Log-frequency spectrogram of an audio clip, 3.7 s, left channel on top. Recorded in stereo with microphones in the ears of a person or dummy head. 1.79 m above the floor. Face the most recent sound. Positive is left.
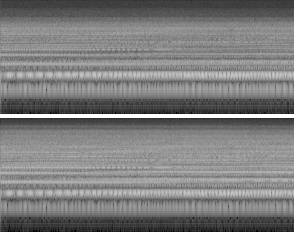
turn(degrees=-45)  # may be behind; listen again after turning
